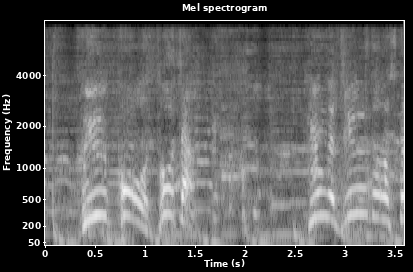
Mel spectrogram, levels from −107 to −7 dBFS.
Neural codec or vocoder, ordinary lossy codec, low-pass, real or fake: codec, 44.1 kHz, 2.6 kbps, SNAC; AAC, 48 kbps; 7.2 kHz; fake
